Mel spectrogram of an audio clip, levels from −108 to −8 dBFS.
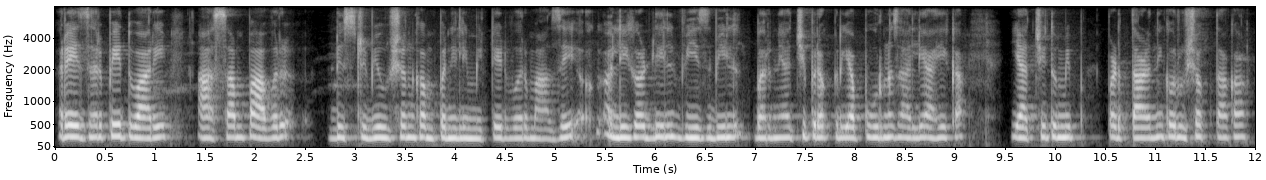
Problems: none marked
